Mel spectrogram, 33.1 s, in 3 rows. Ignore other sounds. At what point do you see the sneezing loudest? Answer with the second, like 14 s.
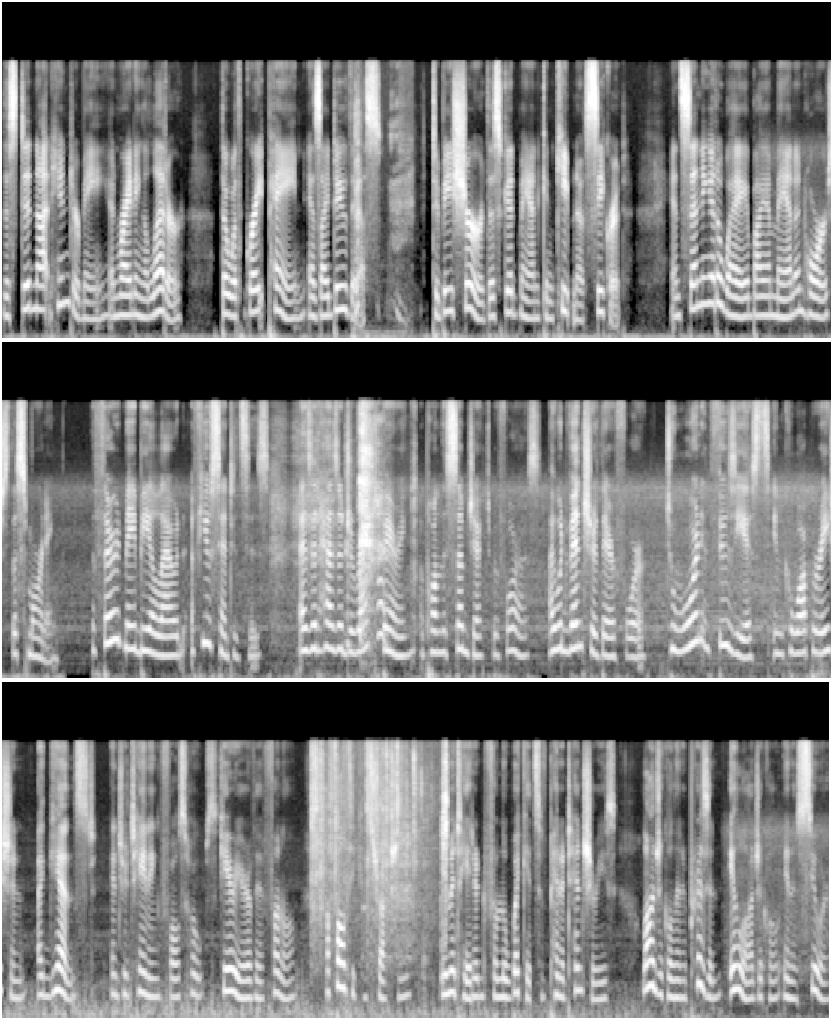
16 s.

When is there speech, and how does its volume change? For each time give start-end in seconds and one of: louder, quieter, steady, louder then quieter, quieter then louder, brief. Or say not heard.
0.0-33.0 steady.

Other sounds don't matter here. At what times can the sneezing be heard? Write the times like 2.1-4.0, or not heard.
4.7-5.5, 14.7-16.6, 26.2-28.1.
